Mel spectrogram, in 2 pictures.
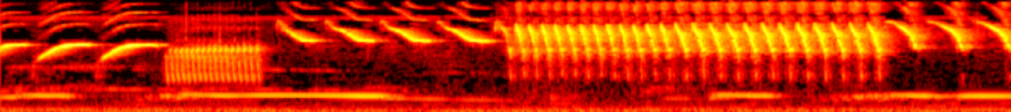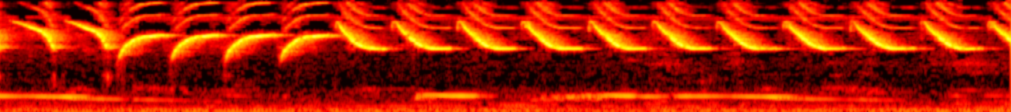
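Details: Canary song meant for training pet birds: swept whistles and a short harsh note lead into a dense buzzing trill, followed by long runs of rapid downward-slurred notes, with faint low whistled tones underneath.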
